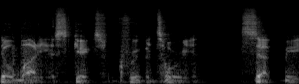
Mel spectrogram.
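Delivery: cheesy action-hero movie trailer voice. Joking about a movie prison escape: Vin Diesel impression. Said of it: "that's my Vin Diesel impression".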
